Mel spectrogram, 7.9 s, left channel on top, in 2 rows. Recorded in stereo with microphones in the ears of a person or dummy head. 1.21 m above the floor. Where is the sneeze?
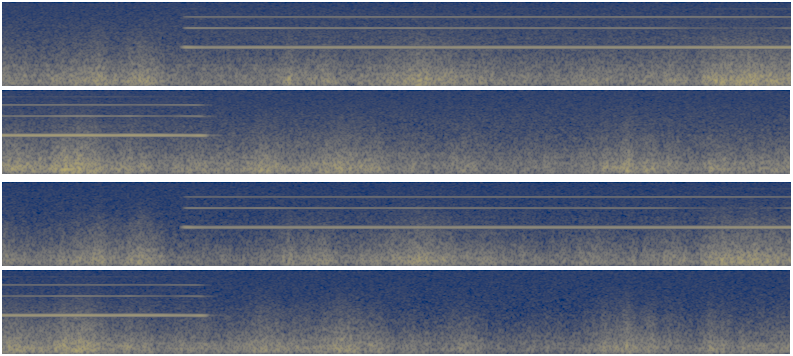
No sneeze in this recording.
